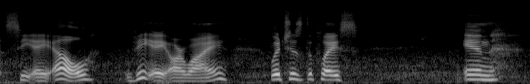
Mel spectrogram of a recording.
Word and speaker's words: Calvary: y it is frequently mispronounced as Calvary which is spelled c a l v a r y which is the place in Jerusalem in the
